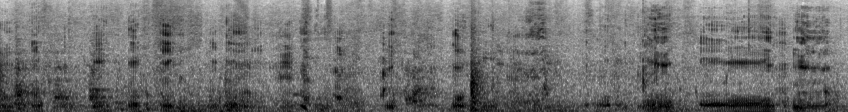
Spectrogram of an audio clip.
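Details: Pig farm in Japan, many pigs together: choppy grunting and snuffling mixed with clanks and short squeals. A longer, nasal, wavering squeal stands out near the end.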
